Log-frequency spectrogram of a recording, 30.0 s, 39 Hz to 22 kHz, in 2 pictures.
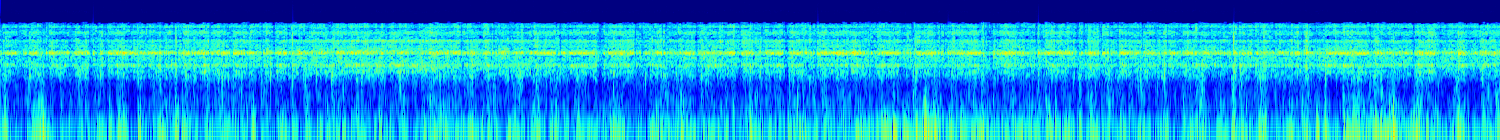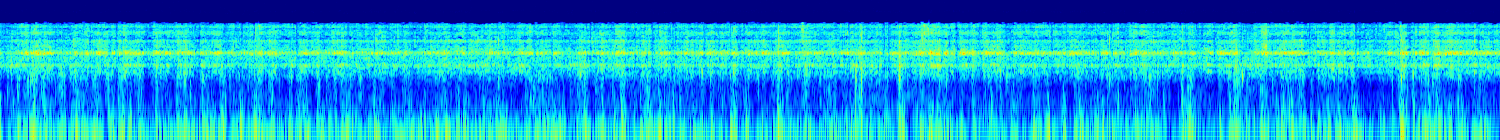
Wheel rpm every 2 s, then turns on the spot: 70, 70, 70, 70, 70, 70, 70, 70, 70, 60, 60, 70, 70, 70, 70.
none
